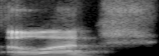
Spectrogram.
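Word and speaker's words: Ordet: Oward, or sometimes called Or Death, but it's a Danish film, and my Danish friend tells me it's pronounced Oward.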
